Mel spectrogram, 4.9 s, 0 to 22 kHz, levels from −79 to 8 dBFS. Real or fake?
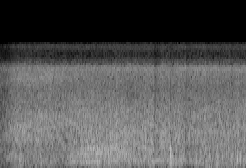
real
